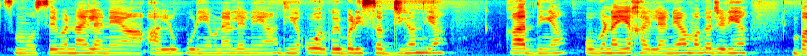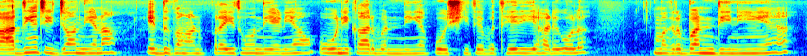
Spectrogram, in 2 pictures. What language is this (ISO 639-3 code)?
doi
